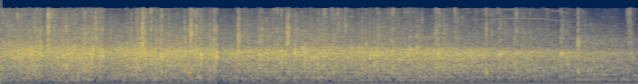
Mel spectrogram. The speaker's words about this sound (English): Thank you very much. This is your applause. Thank you.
